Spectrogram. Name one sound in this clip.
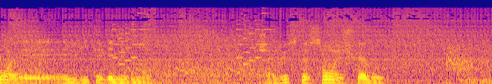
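Explosions from an arcade game boom and crackle.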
